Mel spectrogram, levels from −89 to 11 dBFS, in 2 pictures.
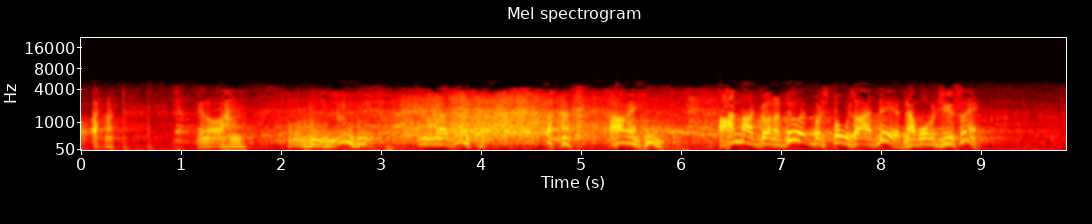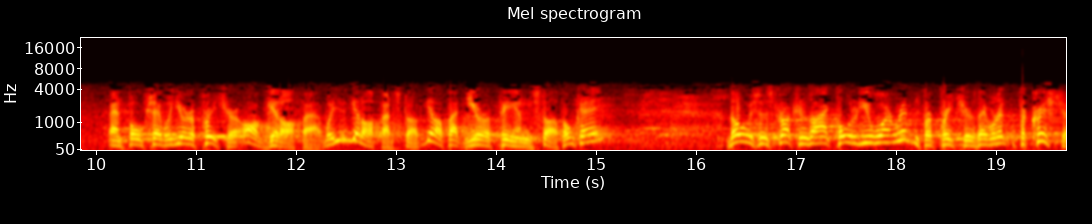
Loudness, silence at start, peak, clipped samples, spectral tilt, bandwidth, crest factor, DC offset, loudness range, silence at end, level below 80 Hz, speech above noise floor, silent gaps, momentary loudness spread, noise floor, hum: -17 LUFS; 0 s; 0 dBFS; under 0.1%; -5 dB/octave; 5 kHz; 16 dB; under 0.1%; 3 LU; 0 s; -52 dBFS; 26 dB; none; 12 LU; -43 dBFS; none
